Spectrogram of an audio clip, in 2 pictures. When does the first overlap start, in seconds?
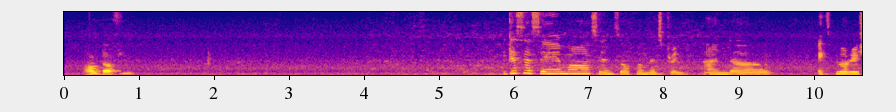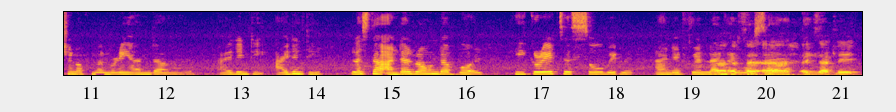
19.3 s

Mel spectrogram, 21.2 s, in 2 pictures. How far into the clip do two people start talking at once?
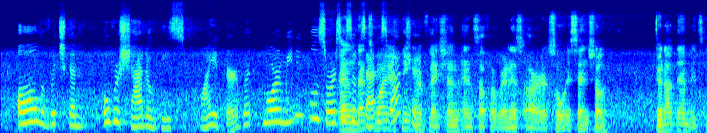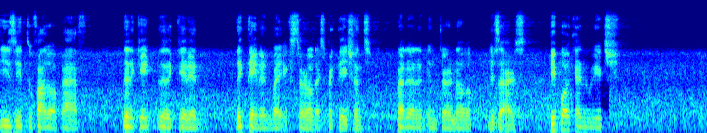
5.0 s

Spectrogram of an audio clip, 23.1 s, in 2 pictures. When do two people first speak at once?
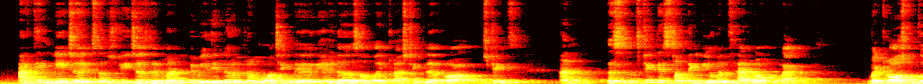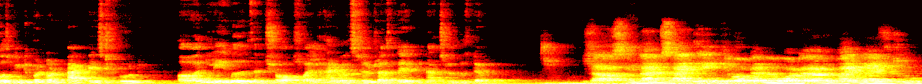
none

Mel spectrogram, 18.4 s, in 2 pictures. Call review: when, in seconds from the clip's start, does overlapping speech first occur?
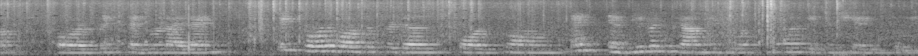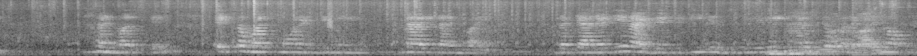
16.8 s

